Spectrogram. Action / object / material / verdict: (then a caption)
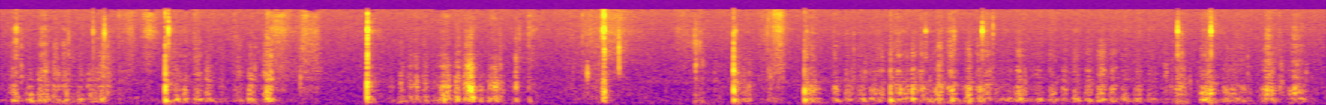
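scrape / ballpoint pen on corrugated cardboard box / cardboard / none. A ballpoint pen writes, scribbles and scratches across the top of a large corrugated cardboard box, cross-hatching and doodling. Quiet, dry scratching strokes carry a hollow, low rumble from the cardboard, broken by sharp, brief taps as the pen lands and lifts.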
